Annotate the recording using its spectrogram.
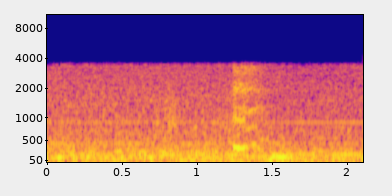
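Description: Quiet room tone: a steady low hiss with a faint hum, and one faint, brief sound a little past the middle.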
